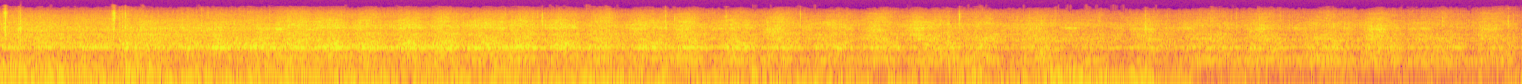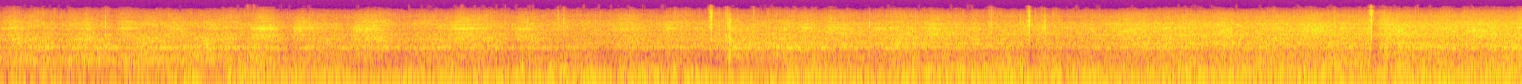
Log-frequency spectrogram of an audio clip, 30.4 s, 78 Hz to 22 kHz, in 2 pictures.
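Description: Wind rushing over an action camera's microphone on a bicycle ridden at about 30 mph, with a steady high whine running through it. The rush drops away for a few seconds near the middle as the bike slows to about 17 mph on a hard effort, then builds again, with a few light clicks near the end.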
